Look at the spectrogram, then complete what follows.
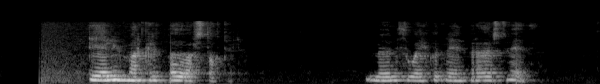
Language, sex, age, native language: Icelandic, female, 40-49, Icelandic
